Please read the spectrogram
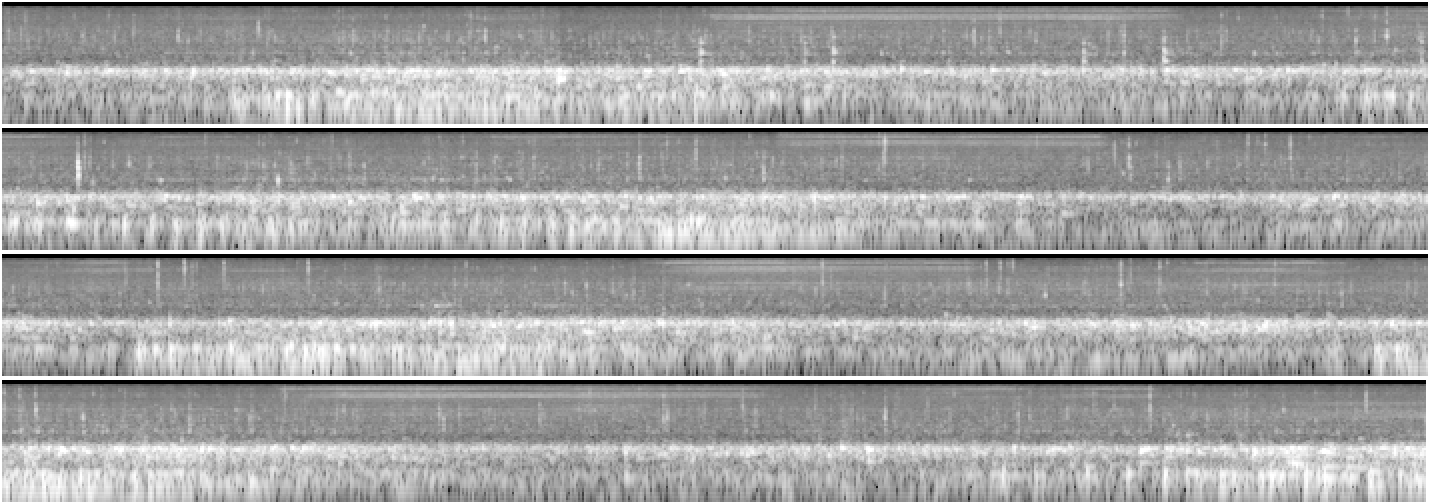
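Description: Scuba divers' exhaled bubbles from their regulators, heard underwater as a gurgling rush that swells and fades every five or six seconds over a steady muffled hum.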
